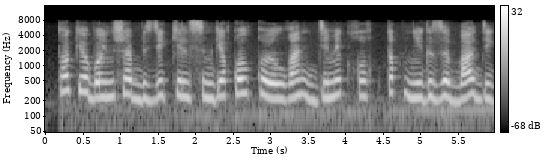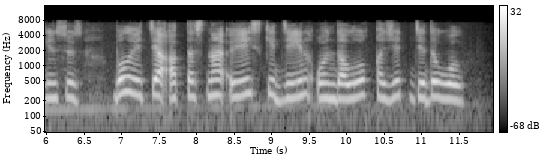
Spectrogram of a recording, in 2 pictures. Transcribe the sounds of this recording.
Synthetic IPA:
t̪ʰo̞kʲijo̞bo̞jənʃɑbɪzd̪e̞kʲʰe̞lɪsɪmɡʲe̞qʰo̞lˠqʰo̞jəlˠʁɑnd̪e̞me̞kʰʊq̚t̪əqne̞ɡʲɪzɪbɑɾd̪e̞ɡʲe̞nsɵz | bʊlˠɾe̞t̪ːe̞ʔap̚t̪ɑsənɑʔejskʲed̪e̞jɪnwʔo̞nd̪ɑlˠuəqʰɑʒe̞t̪̚d̪e̞d̪ɪwo̞lˠ

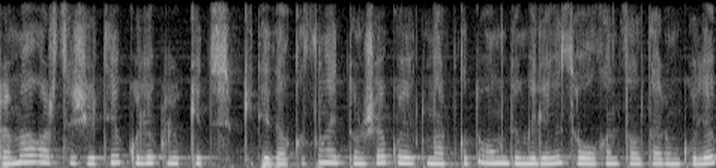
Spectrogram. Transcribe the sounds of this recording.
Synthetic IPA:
ɾɑmɑqʰɑɾsəʒe̞ɾd̪e̞kʲʰɵlekʰʲːʏlekʲːe̞t̪ʰʏ̥sɪ̥p̚kʲʰe̞t̪e̞d̪ɪqʰəzd̪əɴɑjt̪uənʃɑkʲʰɵlek̚t̪ɪŋɑɾt̪̚qəo̞ɴd̪ɵŋɡʲe̞le̞ɡʲɪsowəlˠʁɑnsɑlˠt̪ɑɾəŋkʲʰɵlɪkʲ

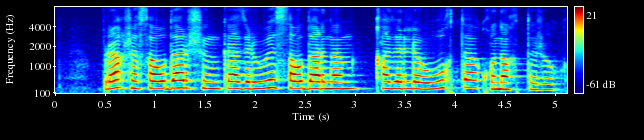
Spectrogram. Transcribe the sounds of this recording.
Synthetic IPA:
b̥ɪɾɑqʒɑsɑwd̪ɑɾʏʃɪnqʰɑzɪɾwɵzsɑwd̪ɑɾənɑɴqʰɑzɪɾlɪʊəqt̪ɑqʰo̞nɑqt̪əʒo̞q

